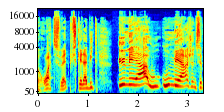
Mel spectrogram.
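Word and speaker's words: Umeå: de la Suède comment comment vous prononcez humio parce qu'il y a un petit rond audessus du a voilà et quand il y a un petit rond audessus du a en Suède au danemarque ça fait o mais si tu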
